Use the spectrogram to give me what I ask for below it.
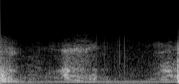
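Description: A door being forced open with a shoulder: a few dull, heavy thuds and rattles of the door against its frame, separated by brief pauses.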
